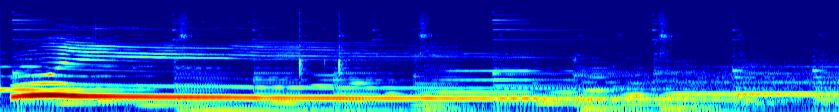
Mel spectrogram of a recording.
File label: noises weeeeeeeee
